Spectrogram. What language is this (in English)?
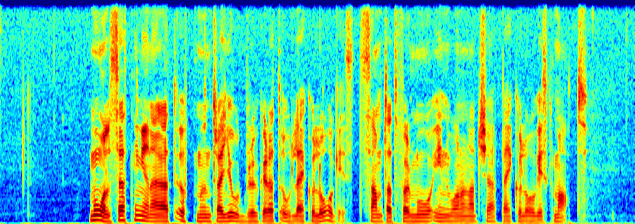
Swedish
